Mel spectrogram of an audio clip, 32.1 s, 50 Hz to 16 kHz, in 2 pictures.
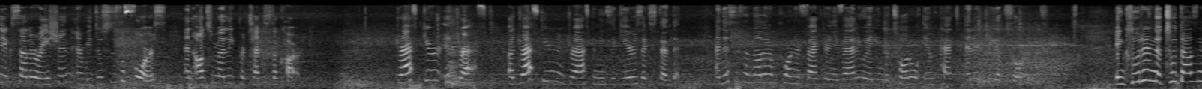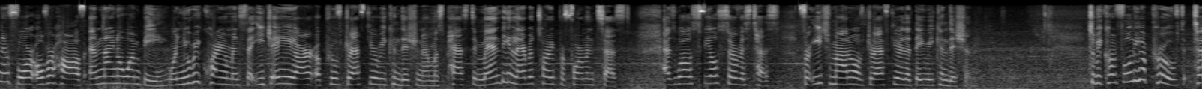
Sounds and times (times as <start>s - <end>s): Speech: 0.0s - 4.0s, 5.3s - 13.7s, 14.9s - 29.1s, 30.6s - 32.0s.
